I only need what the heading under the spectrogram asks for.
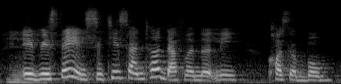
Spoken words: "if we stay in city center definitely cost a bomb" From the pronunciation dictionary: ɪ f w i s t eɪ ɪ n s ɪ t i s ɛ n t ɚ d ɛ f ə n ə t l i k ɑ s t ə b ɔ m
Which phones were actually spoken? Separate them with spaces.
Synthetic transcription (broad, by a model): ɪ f w i s t eɪ ɪ n s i t i s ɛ n t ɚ d ɛ f ə n ə t l i k ɑ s ə b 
